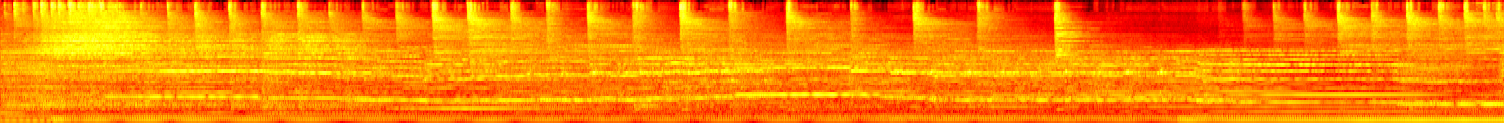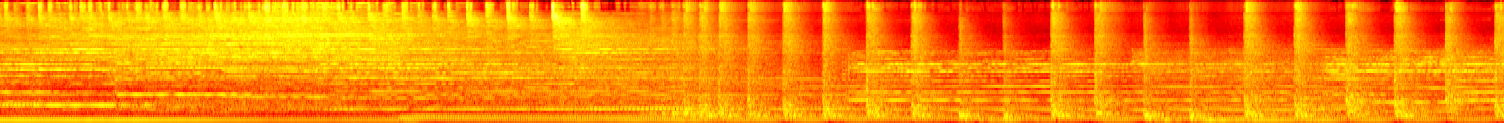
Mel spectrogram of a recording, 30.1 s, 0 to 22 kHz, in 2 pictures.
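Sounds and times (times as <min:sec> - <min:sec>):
rock music with lead guitar: 0:00.0 - 0:30.0.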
